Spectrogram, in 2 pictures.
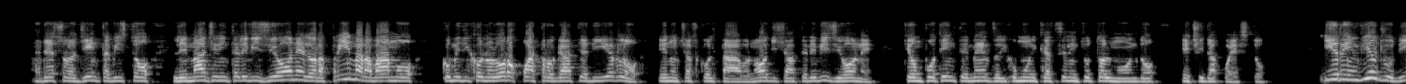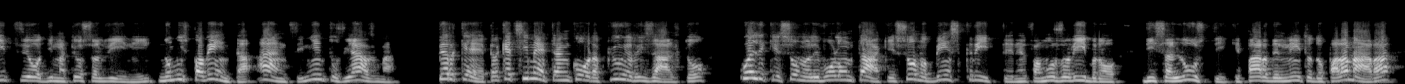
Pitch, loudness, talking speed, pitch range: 165 Hz, -19 LUFS, 175 wpm, 150-185 Hz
